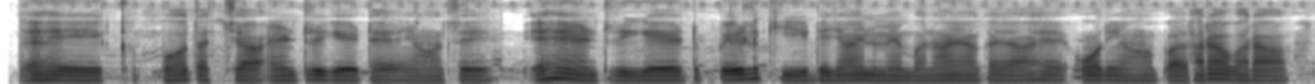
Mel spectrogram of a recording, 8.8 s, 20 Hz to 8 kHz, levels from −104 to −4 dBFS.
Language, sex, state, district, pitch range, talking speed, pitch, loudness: Hindi, male, Bihar, Darbhanga, 115-125 Hz, 155 wpm, 115 Hz, -26 LUFS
